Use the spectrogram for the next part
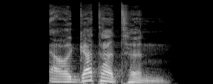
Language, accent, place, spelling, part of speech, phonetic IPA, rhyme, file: German, Germany, Berlin, ergatterten, adjective / verb, [ɛɐ̯ˈɡatɐtn̩], -atɐtn̩, De-ergatterten.ogg
- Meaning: inflection of ergattern: 1. first/third-person plural preterite 2. first/third-person plural subjunctive II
